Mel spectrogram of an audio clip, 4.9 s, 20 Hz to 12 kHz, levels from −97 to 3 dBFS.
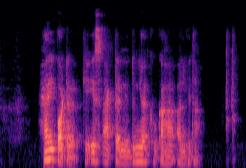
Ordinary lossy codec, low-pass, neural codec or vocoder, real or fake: Opus, 24 kbps; 7.2 kHz; none; real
